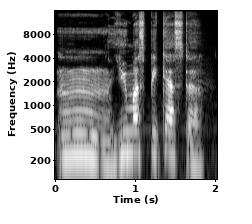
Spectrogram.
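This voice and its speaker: A woman's voice: medium pitch, takes it slowly, fairly bright tone, no room sound, faint music behind. A woman hosting a video game roleplay let's play, talking in a conversational, explanatory way. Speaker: gaming channel host. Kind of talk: roleplay let's play commentary, reading character dialogue in between.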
